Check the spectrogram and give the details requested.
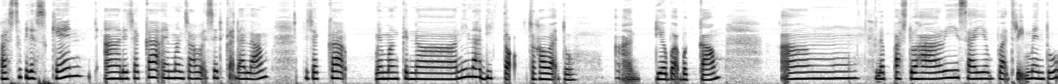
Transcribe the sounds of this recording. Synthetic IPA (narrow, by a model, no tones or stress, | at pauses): past̪upilasə̥kɛnədiət͡ʃakaʔ̚memãŋt͡ʃəkawa̰t̪̚sajdəka̰t̪̚dalamdiat͡ʃakap̚ | memãŋkənənilahdit̪ɔ̰ʔt͡ʃəkawa̰t̪t̪ːu | ə̰d̥iabua̰ʔ̪̚bəkam | ʔəm | ləpasduəɦaɾisajabuat̪̚ːɾḭt̪̚mə̃nt̪u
